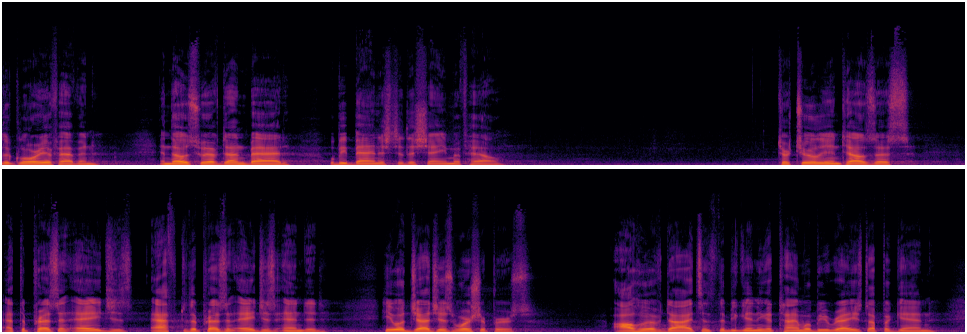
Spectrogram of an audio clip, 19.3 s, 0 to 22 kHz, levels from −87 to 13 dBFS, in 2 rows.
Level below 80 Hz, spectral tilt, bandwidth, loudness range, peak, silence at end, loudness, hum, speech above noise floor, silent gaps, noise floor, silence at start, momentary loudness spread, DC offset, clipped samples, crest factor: -68 dBFS; -6 dB/octave; 16.5 kHz; 7 LU; -4 dBFS; 0.3 s; -24 LUFS; none; 38 dB; none; -60 dBFS; 0 s; 12 LU; under 0.1%; under 0.1%; 20 dB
